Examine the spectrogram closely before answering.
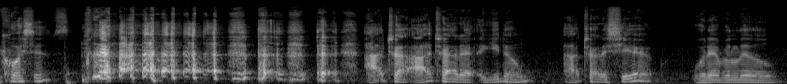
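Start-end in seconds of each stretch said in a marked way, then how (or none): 0.8-3.6 high, loud rattling burst of laughter. Real, not acted. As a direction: burst out in a long high cackle.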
